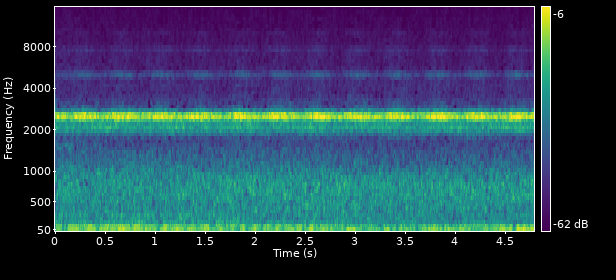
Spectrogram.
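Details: Steady cricket song offered as relaxing sounds: a shrill, rapidly pulsing trill sustained throughout over a soft low hum.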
